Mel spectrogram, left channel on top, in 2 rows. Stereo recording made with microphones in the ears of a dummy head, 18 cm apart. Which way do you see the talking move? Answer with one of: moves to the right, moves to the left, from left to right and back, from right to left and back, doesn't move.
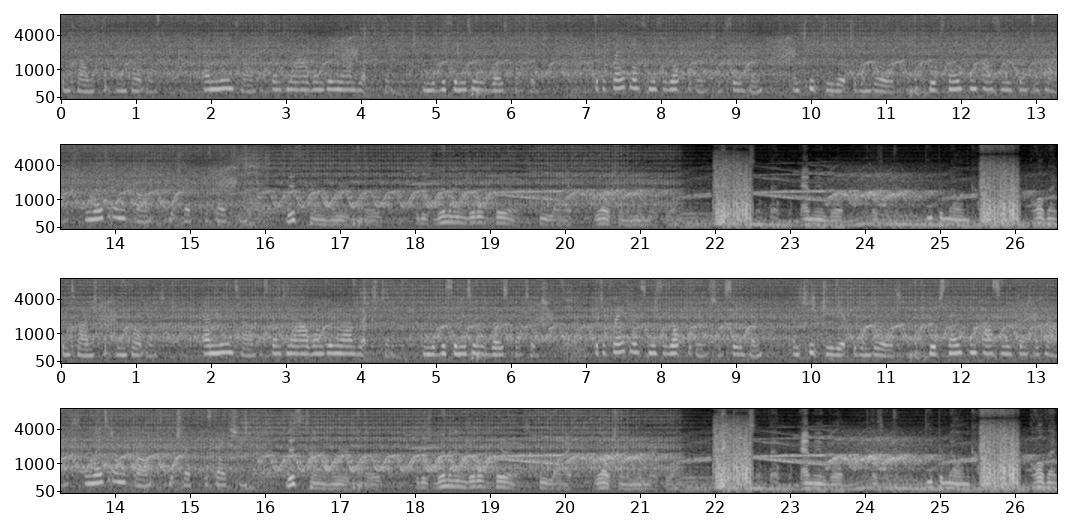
doesn't move.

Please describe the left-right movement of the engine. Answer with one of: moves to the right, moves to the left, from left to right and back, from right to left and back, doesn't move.
doesn't move.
